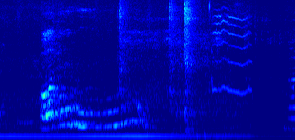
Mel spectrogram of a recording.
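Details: Persian cat crying for its mother indoors: one long wavering meow that rises and then sags over about two seconds, then a thinner, higher short cry. A steady low electrical hum and brief knocks run underneath.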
